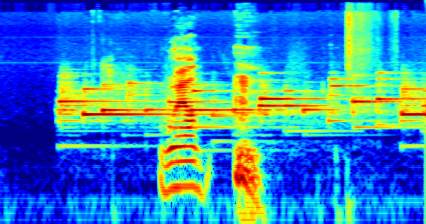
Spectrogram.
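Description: An ice cream truck jingle plays from a Google Assistant smart speaker as a steady, tinkling melody, cut by two short bursts of speech partway through.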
